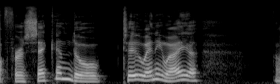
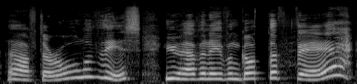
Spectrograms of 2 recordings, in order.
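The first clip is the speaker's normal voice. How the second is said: higher, outraged yell; furious scream; 8 semitones higher than usual. Acted. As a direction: scream it at the broke passenger, higher. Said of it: "he screamed".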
